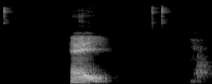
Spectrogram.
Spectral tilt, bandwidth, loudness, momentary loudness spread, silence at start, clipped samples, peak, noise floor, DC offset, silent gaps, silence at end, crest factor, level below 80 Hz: -4 dB/octave; 16 kHz; -23 LUFS; 21 LU; 0.05 s; under 0.1%; -6 dBFS; -80 dBFS; under 0.1%; none; 0.05 s; 22 dB; -72 dBFS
